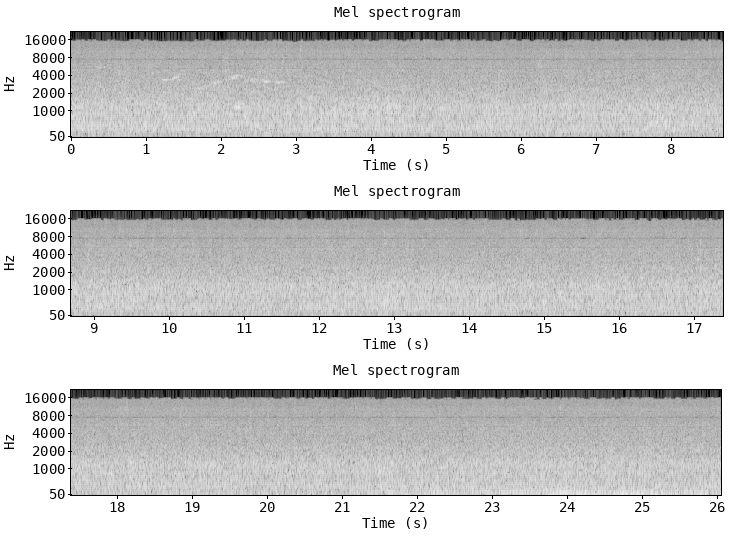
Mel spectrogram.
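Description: Heavy rain pouring onto a wet concrete alley: a steady hiss. A few short high chirps sound about two seconds in, and a motorbike engine comes close in the last few seconds.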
